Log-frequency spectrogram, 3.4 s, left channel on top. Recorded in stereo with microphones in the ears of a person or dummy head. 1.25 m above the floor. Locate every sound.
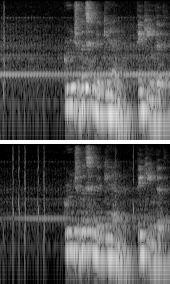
1.3 s a man speaking: 40° left (ahead or behind), 1.1 m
